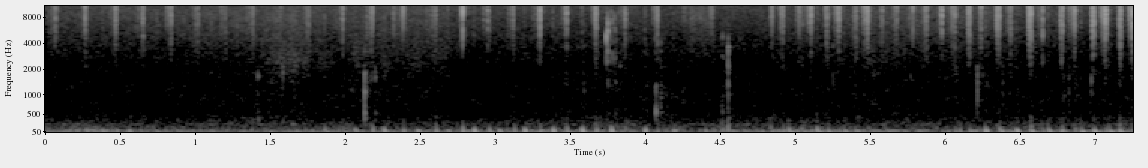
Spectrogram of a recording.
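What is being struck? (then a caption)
Soft jelly candy. A small, clear green jelly candy with colored fruit pieces inside, solid, soft and wobbly, is held close and tapped and squeezed with fingertips and nails. The result is a steady stream of quiet, muffled taps and soft squishes over a low hum, with faint bright clicks throughout.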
